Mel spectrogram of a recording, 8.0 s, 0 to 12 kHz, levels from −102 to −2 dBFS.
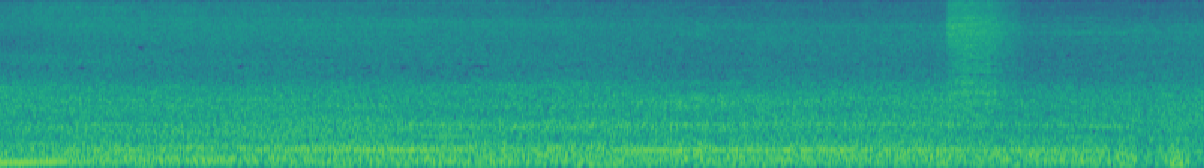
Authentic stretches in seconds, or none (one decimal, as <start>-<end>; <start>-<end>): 0.0-4.5; 5.1-8.0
